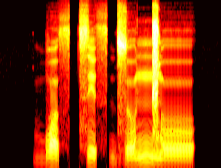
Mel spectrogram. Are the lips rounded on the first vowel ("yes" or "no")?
yes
